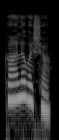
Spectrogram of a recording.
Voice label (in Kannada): "ಕಿಲ್ವಿಷ", Kannada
